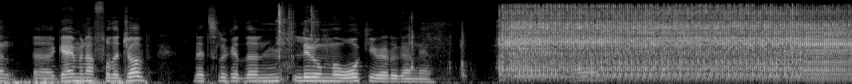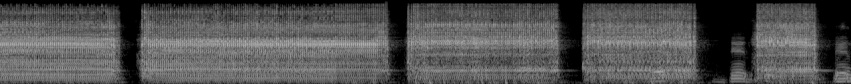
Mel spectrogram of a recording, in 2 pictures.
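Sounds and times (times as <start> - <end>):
impact wrench hammering: 5.0 - 16.8.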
